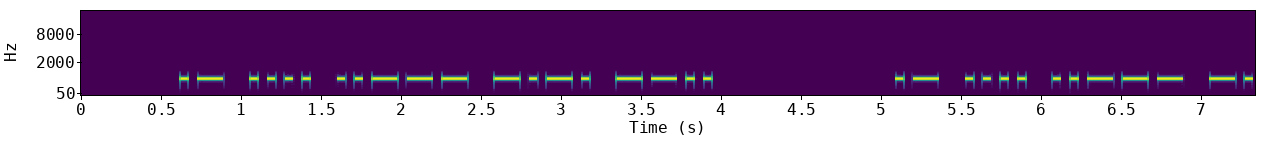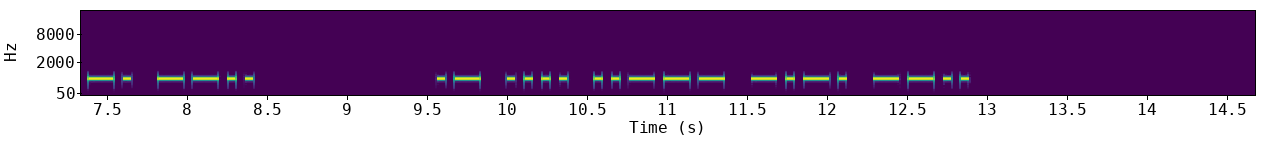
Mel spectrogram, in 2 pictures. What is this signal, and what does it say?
Morse code, heard as a keyed tone, about 22 wpm, 700 Hz. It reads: AH2CZ AH2CZ AH2CZ
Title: USA Call Signs - 5 Characters - Repeated 3x - 22wpm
